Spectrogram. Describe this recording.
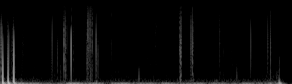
The sound of a stylus hitting the surface of a record, and then fitting into the groove.
noise, record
